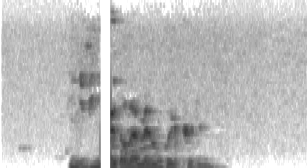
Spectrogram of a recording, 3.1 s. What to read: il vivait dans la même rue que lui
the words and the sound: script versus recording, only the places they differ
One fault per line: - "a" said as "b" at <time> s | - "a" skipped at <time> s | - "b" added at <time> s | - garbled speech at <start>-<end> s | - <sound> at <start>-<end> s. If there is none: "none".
- dropout at 1.0-1.1 s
